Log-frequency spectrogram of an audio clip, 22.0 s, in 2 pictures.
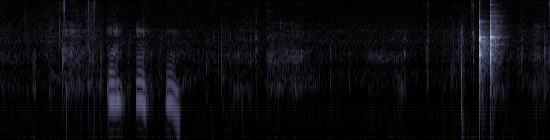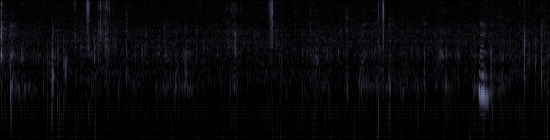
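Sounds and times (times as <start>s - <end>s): ceramic mug knocking on countertop: 9.6s - 10.1s
biting and chewing sandwich: 10.3s - 22.0s.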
